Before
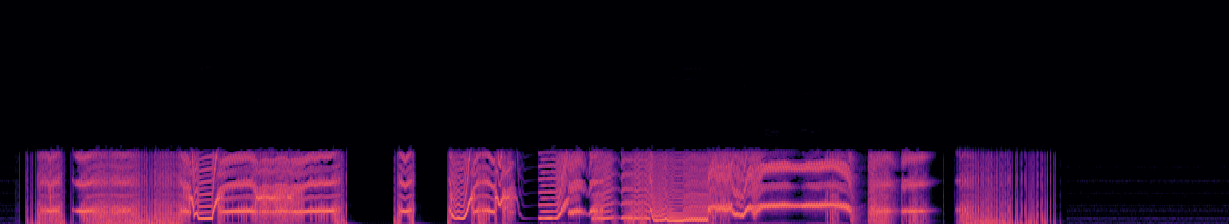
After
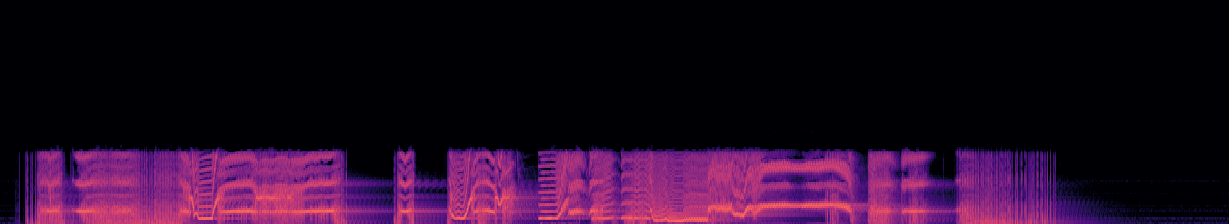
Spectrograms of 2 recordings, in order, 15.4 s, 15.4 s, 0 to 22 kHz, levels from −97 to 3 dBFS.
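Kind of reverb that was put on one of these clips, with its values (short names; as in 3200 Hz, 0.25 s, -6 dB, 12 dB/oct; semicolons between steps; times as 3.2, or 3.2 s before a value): spring tank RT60 2.1 s, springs 52 ms, chirp 55 ms, DRR 14.5 dB; gain -3 dB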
